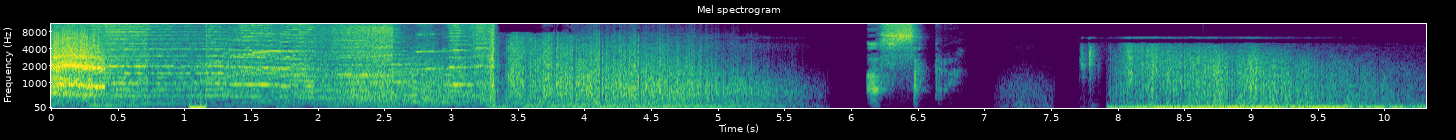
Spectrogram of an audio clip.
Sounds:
Music, Speech

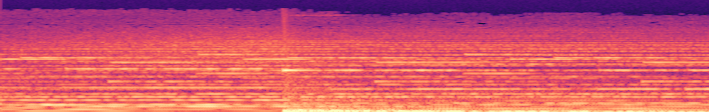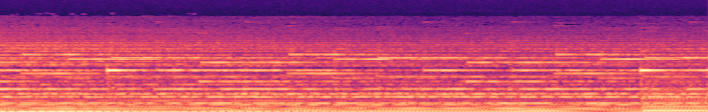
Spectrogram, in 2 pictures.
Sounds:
Music

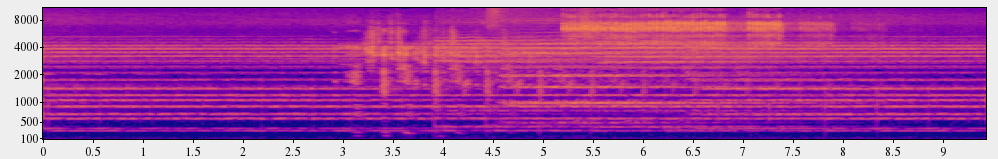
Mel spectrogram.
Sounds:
Speech, Music

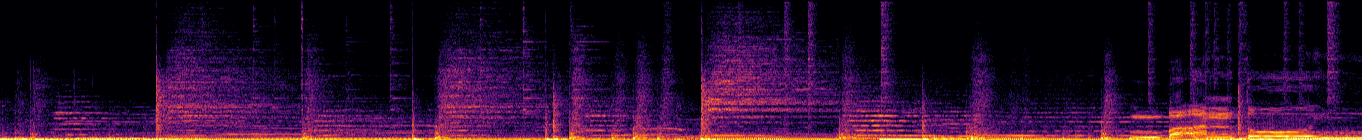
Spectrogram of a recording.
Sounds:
Music

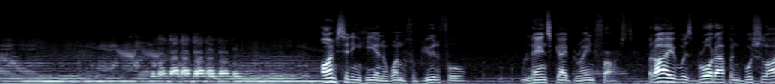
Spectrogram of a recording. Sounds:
Didgeridoo

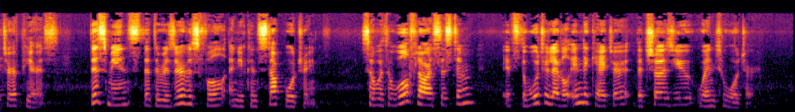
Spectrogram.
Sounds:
Speech

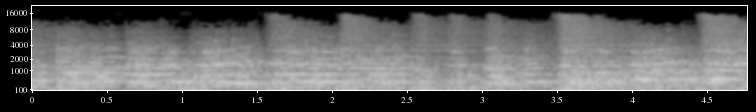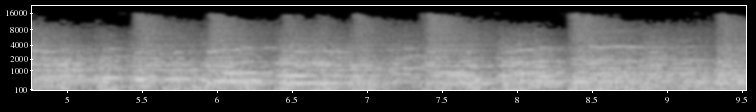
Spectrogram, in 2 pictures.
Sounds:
Music

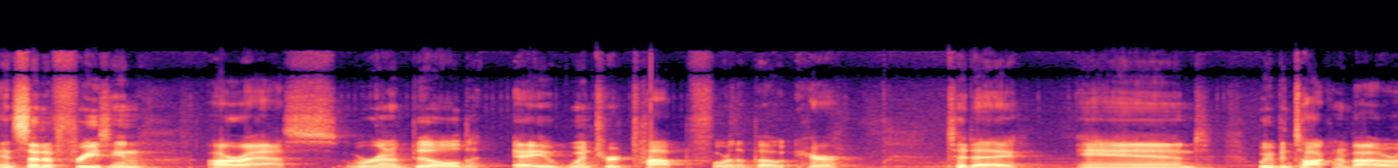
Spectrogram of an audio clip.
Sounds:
Music, Speech

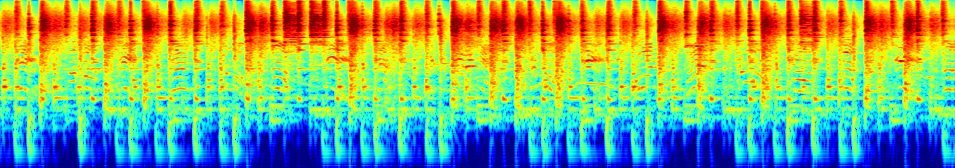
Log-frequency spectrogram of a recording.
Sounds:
Bass drum, Percussion, Snare drum, Drum kit, Rimshot, Drum

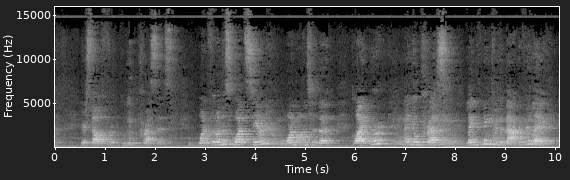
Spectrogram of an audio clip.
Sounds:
woman speaking, Speech

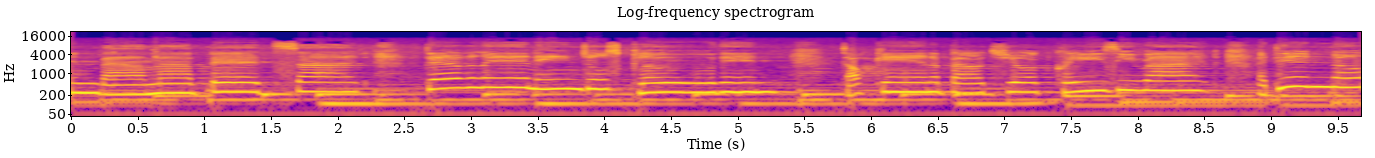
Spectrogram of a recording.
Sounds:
Music

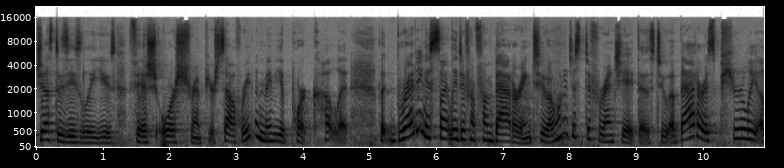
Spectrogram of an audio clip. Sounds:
Speech

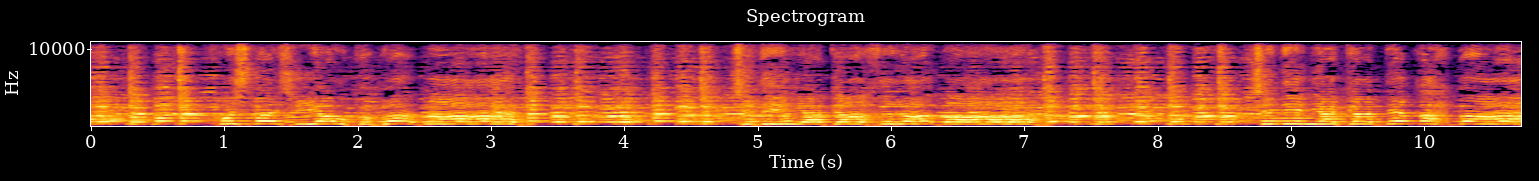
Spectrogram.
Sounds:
Music, Traditional music

